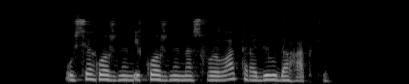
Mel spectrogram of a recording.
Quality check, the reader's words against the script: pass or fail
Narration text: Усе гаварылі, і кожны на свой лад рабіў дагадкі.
fail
